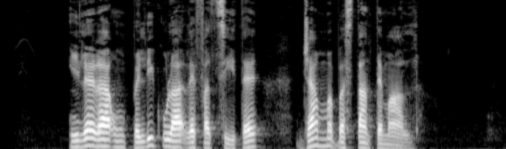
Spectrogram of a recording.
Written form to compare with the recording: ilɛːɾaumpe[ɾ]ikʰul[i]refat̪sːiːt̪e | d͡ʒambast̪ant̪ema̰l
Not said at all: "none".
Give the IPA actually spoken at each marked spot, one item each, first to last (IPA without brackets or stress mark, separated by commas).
l, a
